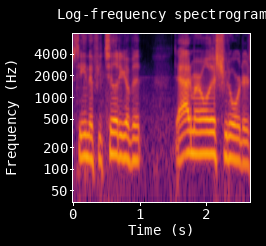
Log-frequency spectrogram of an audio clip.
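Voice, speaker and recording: A man talks fairly quickly in a fairly high pitch. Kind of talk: dramatic story reading. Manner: dramatic.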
